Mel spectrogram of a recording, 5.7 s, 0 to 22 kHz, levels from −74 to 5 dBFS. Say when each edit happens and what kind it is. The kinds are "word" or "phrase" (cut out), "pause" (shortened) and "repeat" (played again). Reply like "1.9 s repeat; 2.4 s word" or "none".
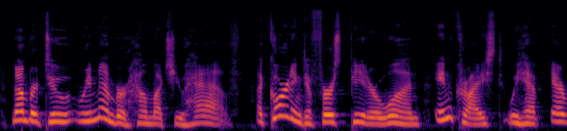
2.5 s pause; 4.3 s pause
